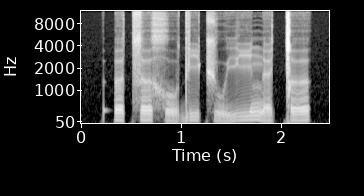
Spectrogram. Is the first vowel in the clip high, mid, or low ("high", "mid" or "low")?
mid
